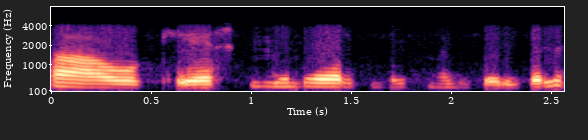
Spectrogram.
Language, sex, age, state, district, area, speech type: Malayalam, male, 18-30, Kerala, Wayanad, rural, conversation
